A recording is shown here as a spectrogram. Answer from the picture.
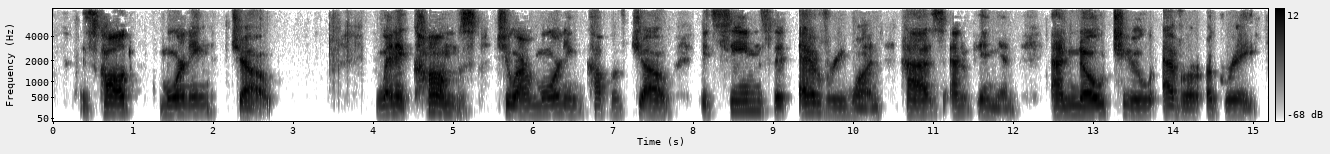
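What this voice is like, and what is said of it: Hoarse, husky voice. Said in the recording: “I've had laryngitis for several days now... my voice is not usually quite this husky”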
